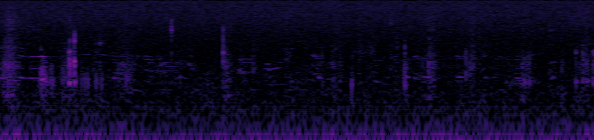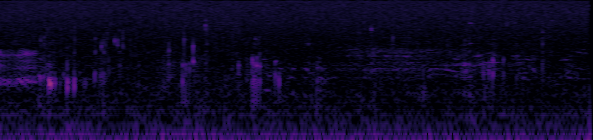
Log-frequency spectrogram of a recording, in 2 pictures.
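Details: Stomach rumbling while eating, which the recorder attributes to low air pressure, with some chewing sounds: soft, low gurgles and rumbles coming and going over a steady low hum; bowel sounds (borborygmi).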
